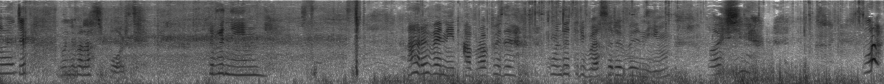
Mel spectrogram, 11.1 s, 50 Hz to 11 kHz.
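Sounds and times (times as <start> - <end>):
boy speaking: 0.0 - 4.2, 5.0 - 9.7, 10.8 - 11.0.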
